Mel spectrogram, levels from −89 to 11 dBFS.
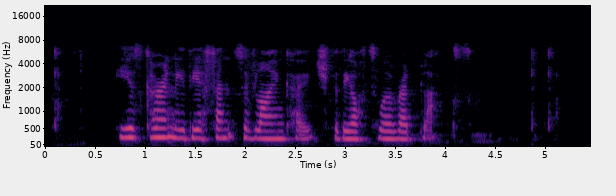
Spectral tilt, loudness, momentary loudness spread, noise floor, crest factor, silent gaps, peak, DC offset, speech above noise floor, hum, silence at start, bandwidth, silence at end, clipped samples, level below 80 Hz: -4.5 dB/octave; -41 LUFS; 23 LU; -76 dBFS; 18 dB; none; -24 dBFS; under 0.1%; 36 dB; none; 0.1 s; 7.6 kHz; 0.4 s; under 0.1%; -84 dBFS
